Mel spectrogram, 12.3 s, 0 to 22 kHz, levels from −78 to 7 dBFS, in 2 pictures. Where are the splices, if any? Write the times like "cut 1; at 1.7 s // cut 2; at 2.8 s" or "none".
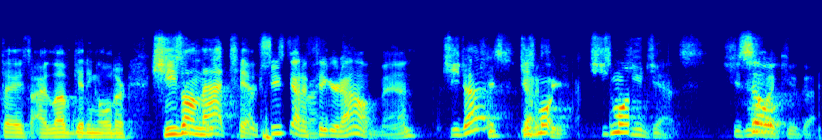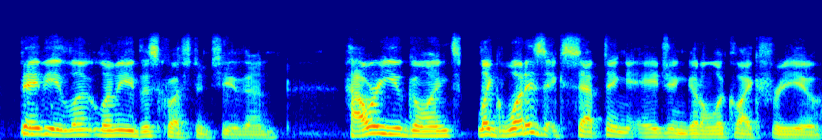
cut 1; at 3.9 s // cut 2; at 4.7 s // cut 3; at 5.3 s // cut 4; at 6.2 s // cut 5; at 7.2 s // cut 6; at 9.6 s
